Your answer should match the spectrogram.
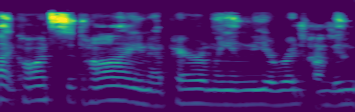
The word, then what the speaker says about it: Constantine: might name them constantine but even though the pronunciation of the name is uh constantine not constant tying in the comics is english yes it's constantine apparently in the original in the older one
